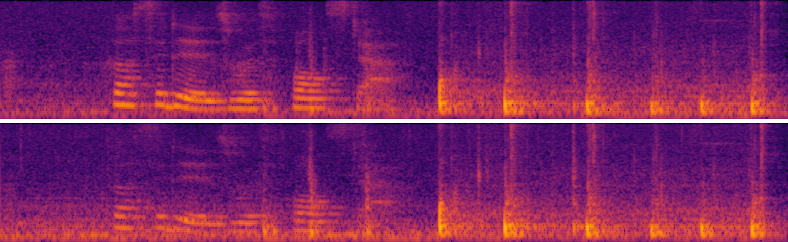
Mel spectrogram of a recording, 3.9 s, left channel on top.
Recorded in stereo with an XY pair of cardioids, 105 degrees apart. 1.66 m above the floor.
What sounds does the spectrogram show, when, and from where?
0.6 s a woman speaking: 40° left, 1.7 m
2.2 s knocking: 15° right, 0.9 m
